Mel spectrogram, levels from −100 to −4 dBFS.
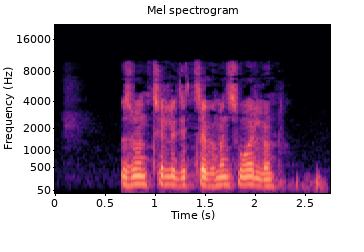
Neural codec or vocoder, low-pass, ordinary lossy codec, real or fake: none; 9.9 kHz; AAC, 32 kbps; real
